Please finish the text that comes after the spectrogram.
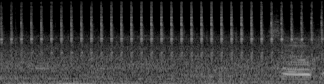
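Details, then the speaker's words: Microsquirt ECU from a port injection kit on a supercharged Cadillac CTS-V, injector output test mode with engine off, after repairing a bad second-channel injector driver: crisp even injector ticks about three per second; driver fires normally. "so the second channel was bad so we set up all of our parameters and hit start and we can hear the clicking"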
